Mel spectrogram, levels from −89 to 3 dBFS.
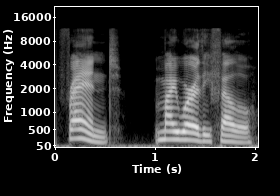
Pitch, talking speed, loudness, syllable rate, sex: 195 Hz, 120 wpm, -15 LUFS, 3.6 syllables/s, female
